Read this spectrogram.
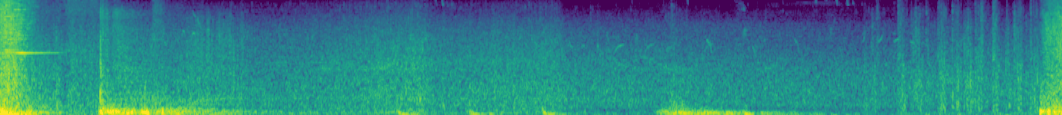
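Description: Magic spell effects whoosh and crackle in a video game battle.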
